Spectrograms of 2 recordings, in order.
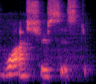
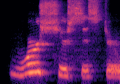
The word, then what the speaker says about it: Worcestershire: We can all agree that Worcestershire sauce is pronounced as wash your sister. Worcestershire, Worcester. Worsh your sister, worsh, as we say in the South, or in certain areas around Washington, D.C.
